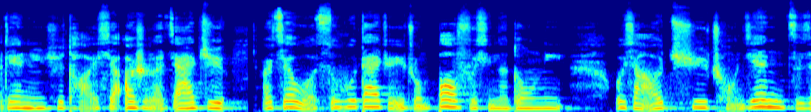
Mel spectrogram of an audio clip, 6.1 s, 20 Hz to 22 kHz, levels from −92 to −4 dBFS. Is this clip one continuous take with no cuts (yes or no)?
no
